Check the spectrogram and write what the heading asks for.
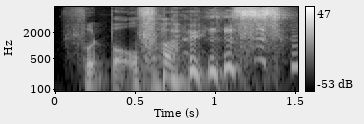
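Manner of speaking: giggling through the words; laughing. Real, not acted. Laughing at dated prop.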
